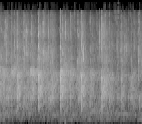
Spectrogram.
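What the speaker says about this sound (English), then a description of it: "May we, ladies and gentlemen, have a huge round of applause for this dance icon of India and all her disciples." An audience at an Indian classical dance event applauds a dance icon and her disciples, producing steady dense clapping from a crowd with a few louder claps standing out, heard alone and moderately loud.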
